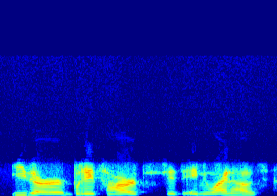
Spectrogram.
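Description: A woman has an unremarkable speaking voice at a medium pitch. She keeps her intonation fairly even. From Netherlands. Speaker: singer. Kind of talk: interview. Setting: phone call.

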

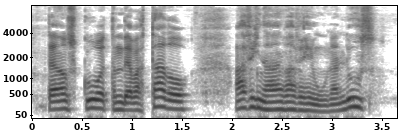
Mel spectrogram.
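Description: A man talks in a high pitch with an animated tone, ordinary pitch variation and a moderate pace. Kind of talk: angry rant. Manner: indignant.

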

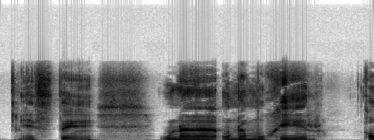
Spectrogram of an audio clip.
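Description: A man of medium pitch with a Mexican accent sounds animated, his intonation lively against a quiet background. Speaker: podcaster. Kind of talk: casual monologue. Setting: in bed at night.

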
